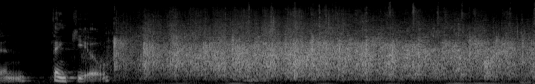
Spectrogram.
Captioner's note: applause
